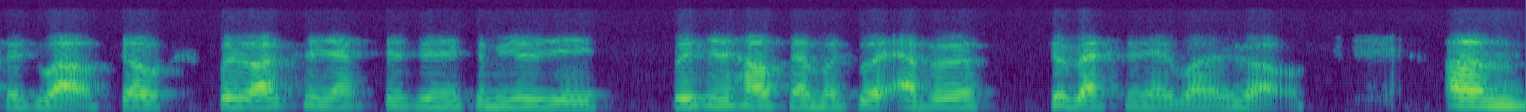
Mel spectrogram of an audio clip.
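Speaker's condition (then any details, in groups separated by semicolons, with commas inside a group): Tongue cancer surgery and reconstruction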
